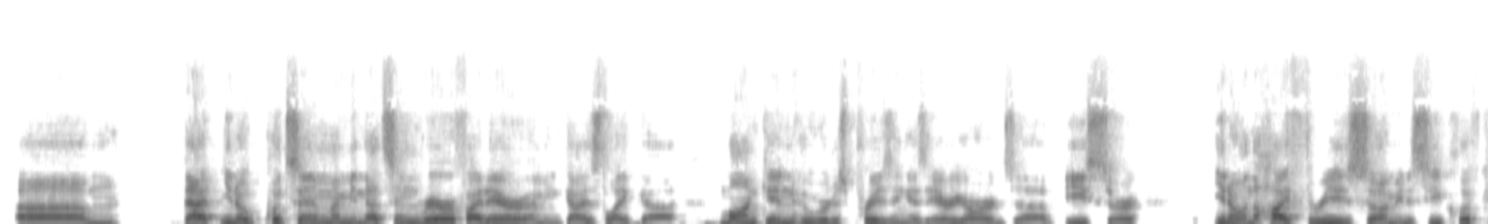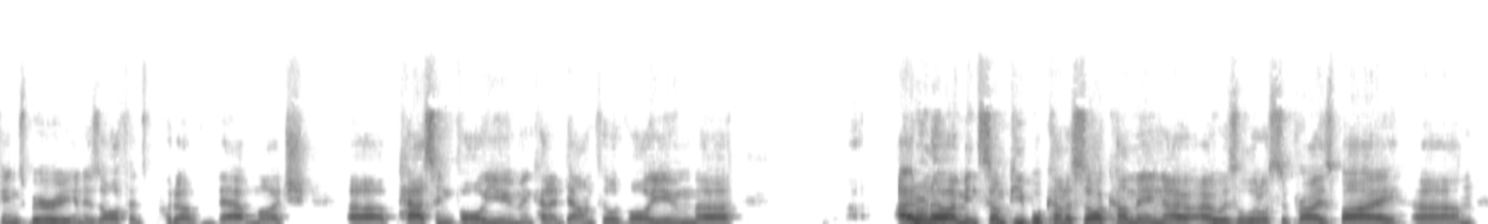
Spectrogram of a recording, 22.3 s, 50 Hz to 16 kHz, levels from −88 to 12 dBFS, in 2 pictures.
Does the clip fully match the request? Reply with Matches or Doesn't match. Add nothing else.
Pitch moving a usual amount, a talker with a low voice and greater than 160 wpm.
Matches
